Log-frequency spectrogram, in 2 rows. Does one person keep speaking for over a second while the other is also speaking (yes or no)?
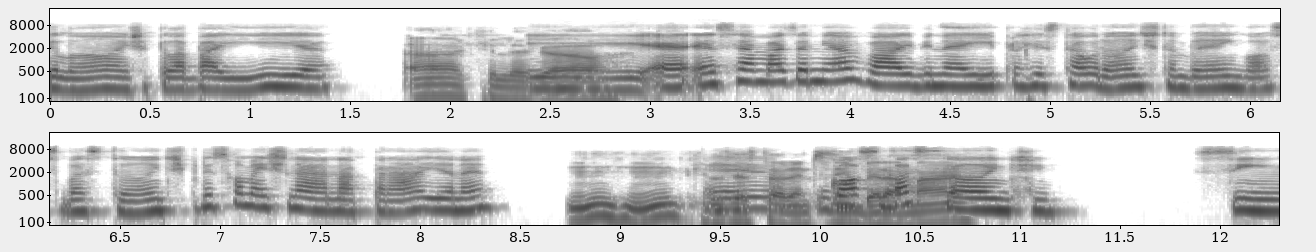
yes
